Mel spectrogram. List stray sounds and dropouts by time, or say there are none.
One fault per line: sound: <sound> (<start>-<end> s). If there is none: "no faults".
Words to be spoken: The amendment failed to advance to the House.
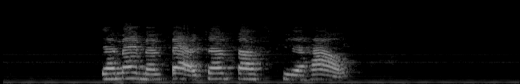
no faults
